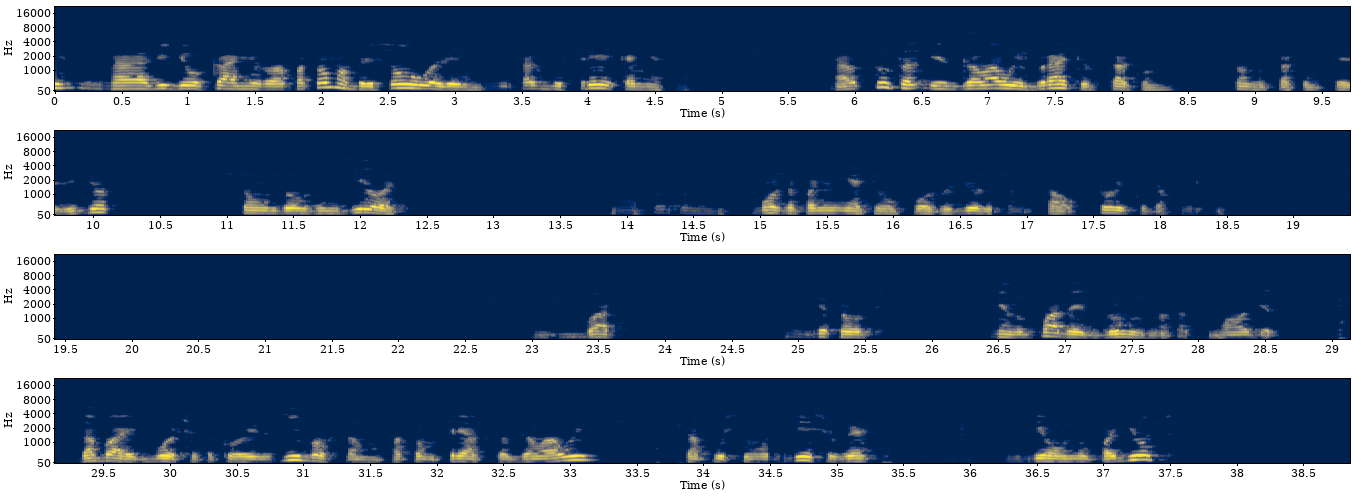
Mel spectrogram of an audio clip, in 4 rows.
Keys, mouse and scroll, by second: 5.9 middle click, 7.3-29.1 drag, 33.6 click, 35.4 shift+middle click, 36.5 click.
